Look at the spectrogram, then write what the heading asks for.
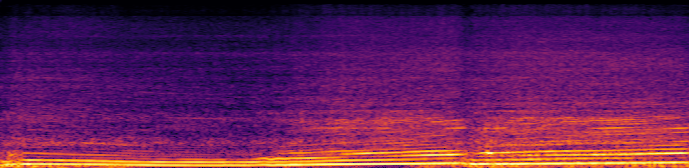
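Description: Motorcycle climbing a French Alps mountain col road, its engine note rising steadily through the gears in a loud, continuous drone with rising harmonic sweeps, heard from the rider's position with no talking.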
